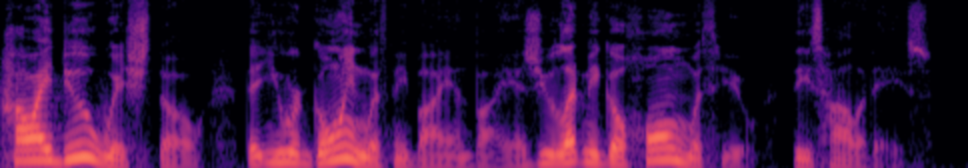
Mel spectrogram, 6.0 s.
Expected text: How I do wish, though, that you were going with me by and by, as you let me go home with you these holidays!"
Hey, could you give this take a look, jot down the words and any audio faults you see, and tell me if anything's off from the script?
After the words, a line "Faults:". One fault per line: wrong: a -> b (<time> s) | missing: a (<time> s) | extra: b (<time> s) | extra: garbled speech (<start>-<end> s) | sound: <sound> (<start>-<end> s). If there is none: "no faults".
How I do wish, though, that you were going with me by and by, as you let me go home with you these holidays!"
Faults:
no faults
